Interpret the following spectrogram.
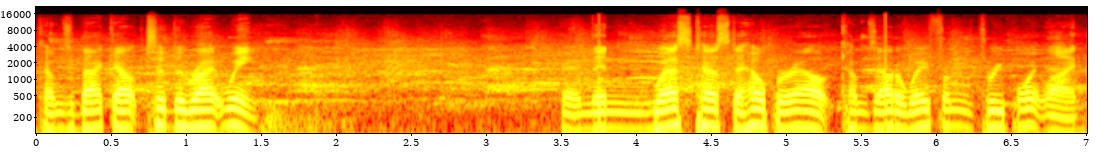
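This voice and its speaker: Working a radio broadcast from an indoor gym mid-game, this male announcer gives basketball play-by-play at a slightly slow pace. His medium-pitched voice stays fairly even in intonation, though he raises it with the action, using brief, clipped phrases. Bouncing balls and noisy gym sound surround him.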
